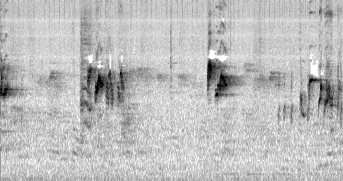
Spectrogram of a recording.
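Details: Competitive song of a red-whiskered bulbul, heard as three short, clear whistled phrases spaced a couple of seconds apart, each a quick, lilting warble, with soft hiss between them.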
